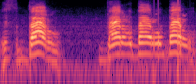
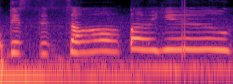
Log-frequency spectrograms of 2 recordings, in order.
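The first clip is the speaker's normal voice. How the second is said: very soft, slow whisper, stretching out you; 6 semitones higher, 9 dB quieter than usual. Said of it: "In my [name] voice".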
